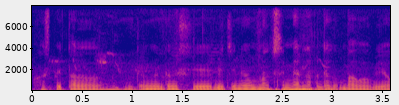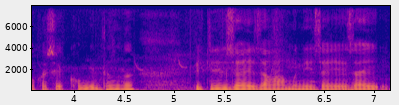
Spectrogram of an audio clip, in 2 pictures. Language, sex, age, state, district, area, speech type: Bodo, male, 18-30, Assam, Udalguri, urban, spontaneous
